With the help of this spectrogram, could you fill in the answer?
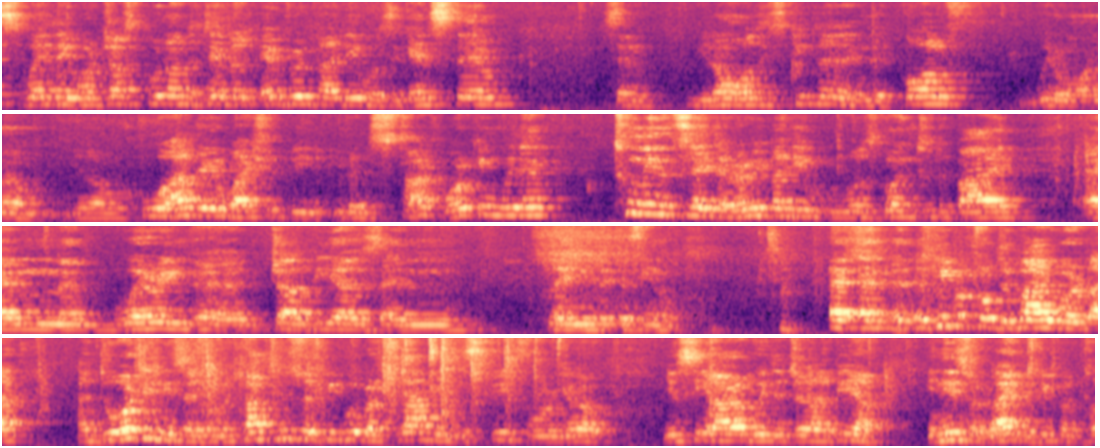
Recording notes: In the second seminar in the Hilary Term series. Once again, the lecture theatre was filled to overflow and generated extensive exchange between the audience and the speaker.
